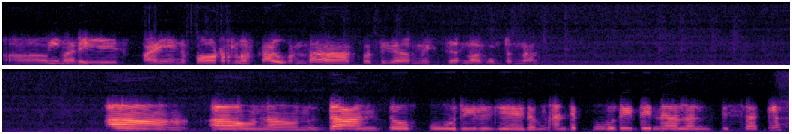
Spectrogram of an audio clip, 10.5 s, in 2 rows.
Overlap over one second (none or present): none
